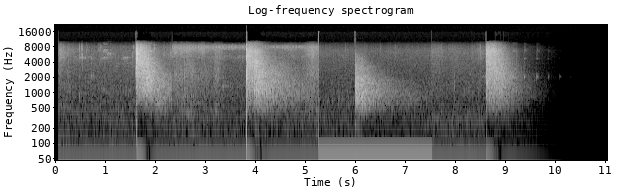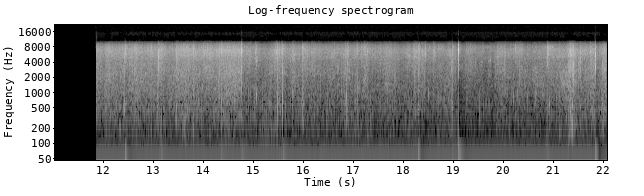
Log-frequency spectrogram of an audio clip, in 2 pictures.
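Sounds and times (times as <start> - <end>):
sharp bangs with ringing decay: 1.6 - 2.5, 3.8 - 7.6, 8.6 - 9.6.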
